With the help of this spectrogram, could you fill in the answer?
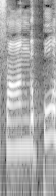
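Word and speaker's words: Tsangpo: full form होता है Indus सांगपो Sachar John T silent T silent है इंडस सांगपो सचर जॉन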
